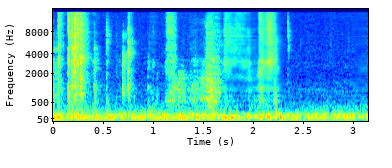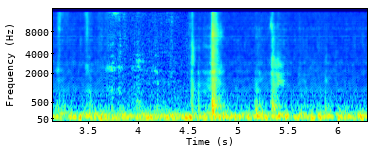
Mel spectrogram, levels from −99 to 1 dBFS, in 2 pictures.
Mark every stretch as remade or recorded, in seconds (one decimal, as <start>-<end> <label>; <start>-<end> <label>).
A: 0.0-1.7 recorded; 1.7-2.3 remade; 2.3-3.0 recorded; 3.0-3.7 remade; 3.7-4.5 recorded; 4.5-6.3 remade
